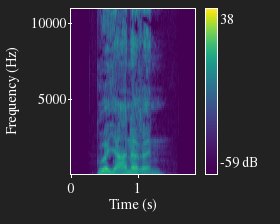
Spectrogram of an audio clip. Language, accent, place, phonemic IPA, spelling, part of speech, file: German, Germany, Berlin, /ɡuˈjaːnəʁɪn/, Guyanerin, noun, De-Guyanerin.ogg
- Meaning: female equivalent of Guyaner (“Guyanese”)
